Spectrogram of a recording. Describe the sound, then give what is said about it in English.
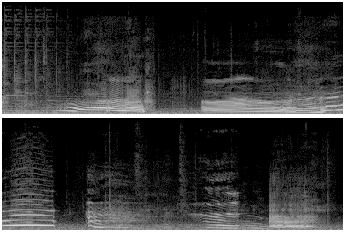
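A man's voice mimics a Canadian moose's mating-season call with long, drawn-out nasal groans and bellows that rise and fall in several loud bursts separated by short pauses. “Canadian moose during mating season.”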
